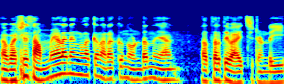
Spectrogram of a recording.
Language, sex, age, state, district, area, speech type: Malayalam, male, 18-30, Kerala, Thiruvananthapuram, urban, spontaneous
